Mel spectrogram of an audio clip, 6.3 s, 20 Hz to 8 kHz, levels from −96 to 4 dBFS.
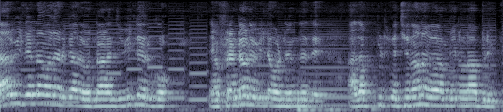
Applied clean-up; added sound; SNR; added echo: none; Wind instrument, woodwind instrument; 18 dB; reverberation time 0.2 s.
